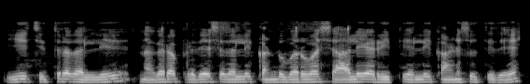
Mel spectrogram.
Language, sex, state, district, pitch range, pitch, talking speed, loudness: Kannada, male, Karnataka, Bellary, 115-125 Hz, 120 Hz, 100 wpm, -21 LUFS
